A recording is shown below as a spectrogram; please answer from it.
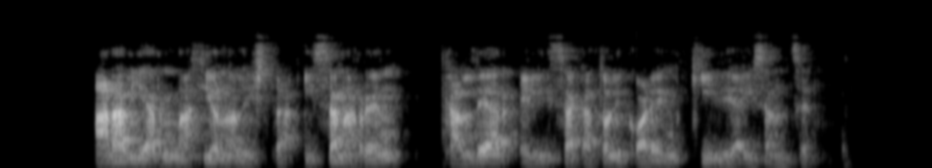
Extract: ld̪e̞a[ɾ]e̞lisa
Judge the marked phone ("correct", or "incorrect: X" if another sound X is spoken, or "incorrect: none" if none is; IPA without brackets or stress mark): correct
